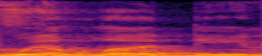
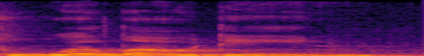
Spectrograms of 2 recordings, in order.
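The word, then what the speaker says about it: Willowdean: not it's, it's not, not, Willa Dean. – It's Willow Dean.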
